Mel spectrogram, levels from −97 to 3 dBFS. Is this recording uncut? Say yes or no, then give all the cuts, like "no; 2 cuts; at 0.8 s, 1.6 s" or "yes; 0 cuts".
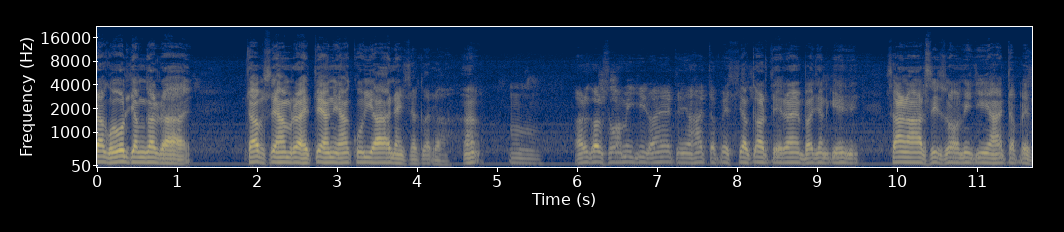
yes; 0 cuts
